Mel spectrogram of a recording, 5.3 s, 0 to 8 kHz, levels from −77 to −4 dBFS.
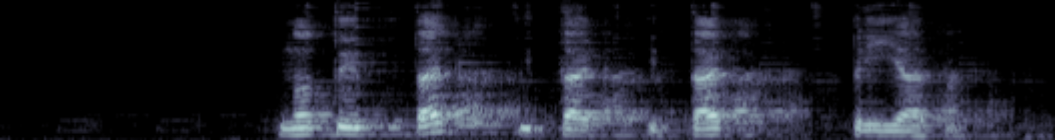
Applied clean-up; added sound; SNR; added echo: neural separator model SepFormer DNS4.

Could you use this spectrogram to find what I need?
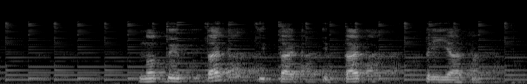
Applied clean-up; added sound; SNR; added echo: none; Acoustic guitar; 13 dB; reverberation time 2.1 s.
